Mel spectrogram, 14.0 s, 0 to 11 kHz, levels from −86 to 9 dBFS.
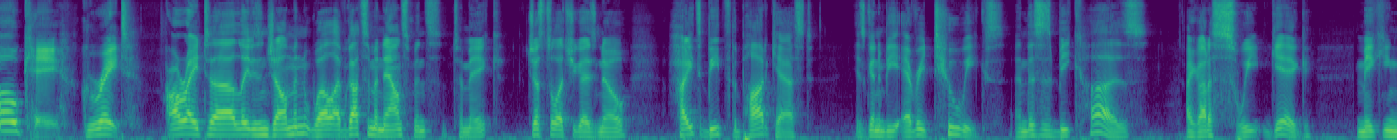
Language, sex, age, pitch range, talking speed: English, male, 20-39, 95-130 Hz, 175 wpm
